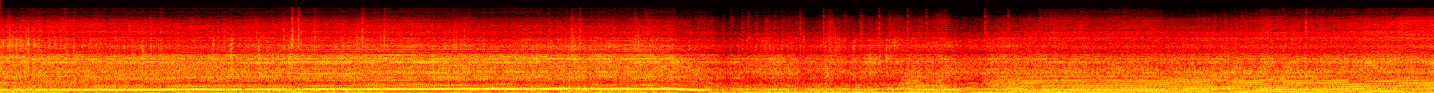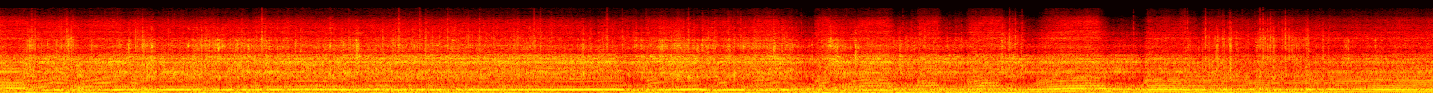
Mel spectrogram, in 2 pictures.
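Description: Folkrace car's engine heard from inside its stripped cabin, running hard under load. The revs drop about seven seconds in as the driver lifts, then rise again several times as the car accelerates out of the corners.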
